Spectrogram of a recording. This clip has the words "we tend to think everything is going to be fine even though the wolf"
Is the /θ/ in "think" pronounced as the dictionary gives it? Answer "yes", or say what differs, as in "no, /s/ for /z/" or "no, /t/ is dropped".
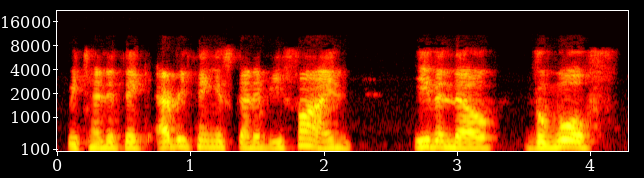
yes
